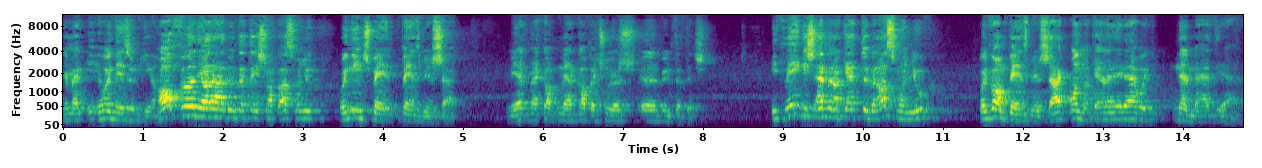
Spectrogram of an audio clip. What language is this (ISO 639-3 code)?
hun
